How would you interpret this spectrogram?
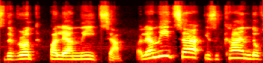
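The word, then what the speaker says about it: паляниця: They can say palanitsa, palyanytsia, but not this specific Ukrainian way, palyanytsia. Very soft.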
